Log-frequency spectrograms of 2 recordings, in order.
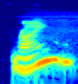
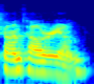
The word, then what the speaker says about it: Shantel Ram: today we have shael Ryme Ryme how do you say that it's just Shantel Ram Shantel Ram okay and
